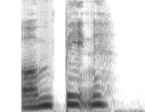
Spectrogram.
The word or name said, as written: ombinde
